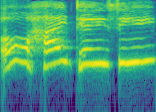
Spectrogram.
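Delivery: put-on sweet, loving, very high-pitched baby talk. Speaker retelling how Josh greeted a dog during their phone calls, Josh's baby puppy voice. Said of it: "shift his voice to that baby puppy voice".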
